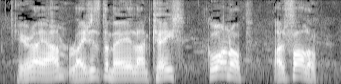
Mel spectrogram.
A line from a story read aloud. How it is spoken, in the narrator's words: called out Gabriel from the dark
